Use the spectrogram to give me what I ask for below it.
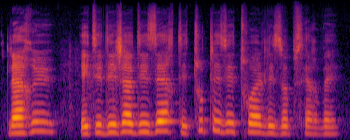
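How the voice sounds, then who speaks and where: A woman narrating a storybook in a measured, expressive way. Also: on the high side. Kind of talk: storybook reading.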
